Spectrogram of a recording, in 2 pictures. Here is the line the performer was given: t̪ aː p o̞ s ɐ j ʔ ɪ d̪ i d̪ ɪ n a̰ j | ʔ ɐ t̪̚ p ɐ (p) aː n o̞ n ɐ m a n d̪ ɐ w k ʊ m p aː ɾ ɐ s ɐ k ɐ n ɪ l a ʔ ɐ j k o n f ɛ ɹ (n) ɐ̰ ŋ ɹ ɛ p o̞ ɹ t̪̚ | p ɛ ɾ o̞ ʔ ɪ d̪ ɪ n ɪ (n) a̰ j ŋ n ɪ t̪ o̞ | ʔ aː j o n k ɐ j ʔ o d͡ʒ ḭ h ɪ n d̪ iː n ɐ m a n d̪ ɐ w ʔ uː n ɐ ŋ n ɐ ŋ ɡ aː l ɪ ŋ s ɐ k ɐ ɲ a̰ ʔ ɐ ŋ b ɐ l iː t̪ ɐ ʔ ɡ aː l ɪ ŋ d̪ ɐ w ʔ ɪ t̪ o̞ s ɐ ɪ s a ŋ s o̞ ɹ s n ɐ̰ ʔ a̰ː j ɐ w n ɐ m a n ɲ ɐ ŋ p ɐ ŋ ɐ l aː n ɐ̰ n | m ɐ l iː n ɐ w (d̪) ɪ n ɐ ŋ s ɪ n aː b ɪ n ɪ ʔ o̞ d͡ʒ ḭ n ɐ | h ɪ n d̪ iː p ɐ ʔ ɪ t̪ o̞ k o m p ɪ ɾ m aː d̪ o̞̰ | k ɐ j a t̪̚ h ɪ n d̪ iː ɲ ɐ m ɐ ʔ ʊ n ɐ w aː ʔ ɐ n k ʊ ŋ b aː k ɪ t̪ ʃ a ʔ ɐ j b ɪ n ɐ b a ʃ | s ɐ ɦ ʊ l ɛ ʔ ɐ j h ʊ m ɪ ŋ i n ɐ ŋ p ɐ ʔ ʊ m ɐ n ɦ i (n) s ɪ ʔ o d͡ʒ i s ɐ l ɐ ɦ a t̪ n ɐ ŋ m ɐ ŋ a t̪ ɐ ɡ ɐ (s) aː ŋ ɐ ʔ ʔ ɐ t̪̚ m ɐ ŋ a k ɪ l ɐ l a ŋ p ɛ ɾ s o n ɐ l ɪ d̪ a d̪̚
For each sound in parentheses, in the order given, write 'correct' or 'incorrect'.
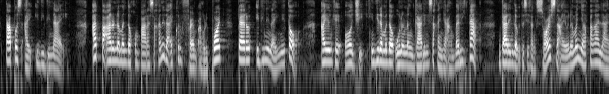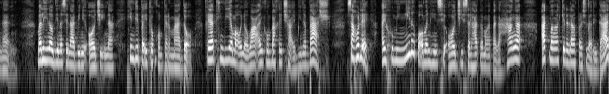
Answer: incorrect: ʔ, incorrect: m, correct, correct, correct, incorrect: h

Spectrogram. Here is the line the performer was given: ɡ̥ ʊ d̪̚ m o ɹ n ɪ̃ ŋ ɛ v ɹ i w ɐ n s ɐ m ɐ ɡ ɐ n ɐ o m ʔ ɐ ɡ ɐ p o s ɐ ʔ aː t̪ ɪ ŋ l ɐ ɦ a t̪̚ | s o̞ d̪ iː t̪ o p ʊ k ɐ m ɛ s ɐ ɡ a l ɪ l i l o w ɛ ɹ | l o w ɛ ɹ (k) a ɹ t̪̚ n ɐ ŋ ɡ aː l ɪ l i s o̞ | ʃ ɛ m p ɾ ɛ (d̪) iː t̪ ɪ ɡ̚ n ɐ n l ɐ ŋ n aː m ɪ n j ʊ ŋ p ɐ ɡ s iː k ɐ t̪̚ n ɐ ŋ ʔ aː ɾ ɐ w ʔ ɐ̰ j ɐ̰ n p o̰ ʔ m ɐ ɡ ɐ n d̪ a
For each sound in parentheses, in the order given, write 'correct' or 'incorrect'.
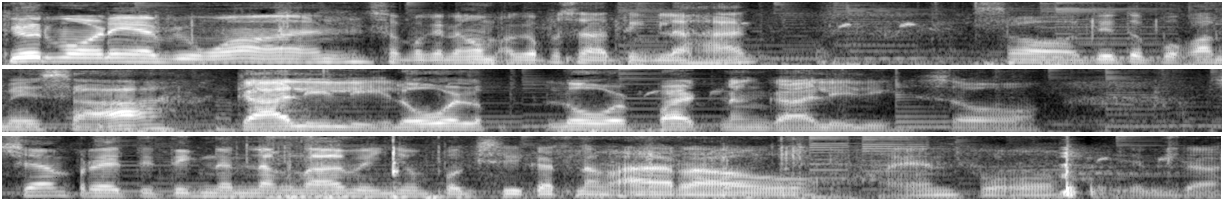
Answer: incorrect: p, incorrect: t̪

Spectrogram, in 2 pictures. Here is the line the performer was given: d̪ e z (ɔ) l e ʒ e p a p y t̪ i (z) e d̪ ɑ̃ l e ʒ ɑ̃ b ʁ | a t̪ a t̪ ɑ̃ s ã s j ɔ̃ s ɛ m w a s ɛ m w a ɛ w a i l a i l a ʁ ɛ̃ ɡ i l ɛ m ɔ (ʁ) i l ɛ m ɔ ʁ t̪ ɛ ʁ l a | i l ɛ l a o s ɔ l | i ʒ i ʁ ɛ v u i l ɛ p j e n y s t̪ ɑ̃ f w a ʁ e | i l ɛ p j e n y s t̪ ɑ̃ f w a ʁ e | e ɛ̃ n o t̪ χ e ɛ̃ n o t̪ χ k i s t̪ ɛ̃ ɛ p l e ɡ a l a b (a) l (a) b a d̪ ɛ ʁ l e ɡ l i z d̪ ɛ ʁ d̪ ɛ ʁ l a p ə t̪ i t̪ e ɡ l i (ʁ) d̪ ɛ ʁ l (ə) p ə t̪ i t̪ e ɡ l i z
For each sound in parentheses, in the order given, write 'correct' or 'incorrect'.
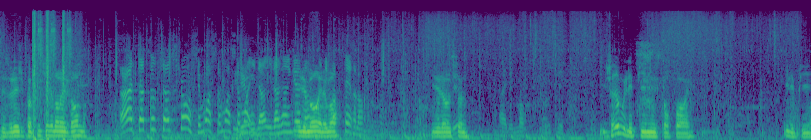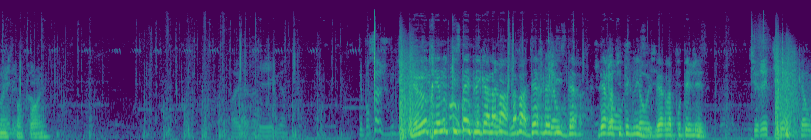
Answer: correct, incorrect: ʁ, correct, correct, correct, incorrect: z, incorrect: a

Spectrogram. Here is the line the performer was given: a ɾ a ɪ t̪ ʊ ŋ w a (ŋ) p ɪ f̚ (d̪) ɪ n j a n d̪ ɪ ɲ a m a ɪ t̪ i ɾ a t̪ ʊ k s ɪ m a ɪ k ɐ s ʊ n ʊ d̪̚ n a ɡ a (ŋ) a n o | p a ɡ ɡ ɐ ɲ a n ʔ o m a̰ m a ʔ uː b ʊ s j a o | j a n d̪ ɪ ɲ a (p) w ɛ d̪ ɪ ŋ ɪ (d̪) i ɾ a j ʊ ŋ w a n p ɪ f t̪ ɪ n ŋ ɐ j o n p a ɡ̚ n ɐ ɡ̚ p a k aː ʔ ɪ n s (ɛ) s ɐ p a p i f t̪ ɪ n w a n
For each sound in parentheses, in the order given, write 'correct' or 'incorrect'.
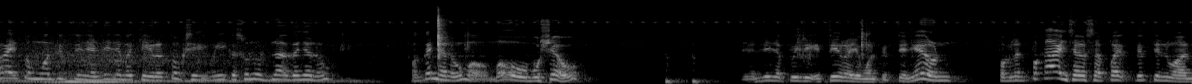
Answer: incorrect: n, incorrect: t̪, incorrect: ɲ, correct, incorrect: t̪, incorrect: a

